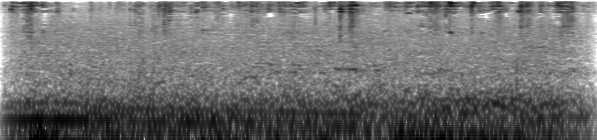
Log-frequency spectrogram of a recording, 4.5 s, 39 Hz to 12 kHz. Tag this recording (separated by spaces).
keys security-man campus-upf UPF-CS12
